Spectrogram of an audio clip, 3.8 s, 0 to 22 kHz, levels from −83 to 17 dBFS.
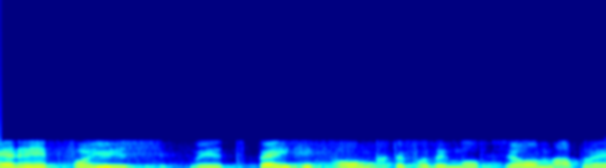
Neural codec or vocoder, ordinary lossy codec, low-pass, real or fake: codec, 16 kHz, 1 kbps, X-Codec, HuBERT features, trained on general audio; none; 3.6 kHz; fake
